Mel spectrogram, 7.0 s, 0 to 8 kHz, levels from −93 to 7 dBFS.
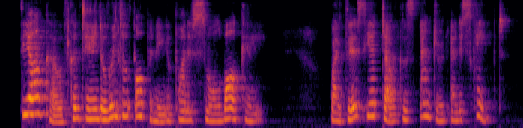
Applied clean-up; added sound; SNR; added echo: neural mask model DeepFilterNet 3.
